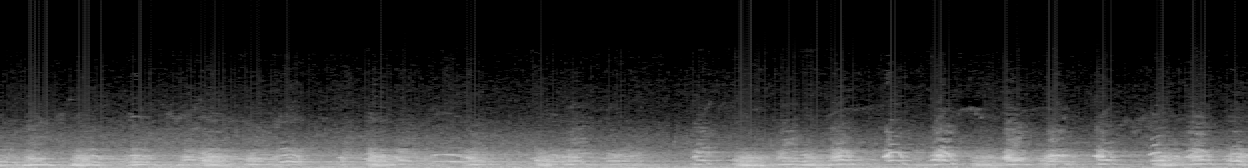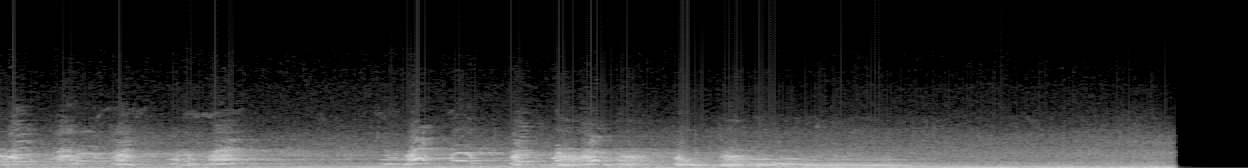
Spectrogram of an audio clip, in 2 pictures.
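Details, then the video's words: Many kennel dogs in a shelter bark and howl together: dense, overlapping barks and yips pile up continuously with short howling notes, loud and steady throughout before stopping abruptly. "Canine Chorus: Kennel Dogs Barking and Howling"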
